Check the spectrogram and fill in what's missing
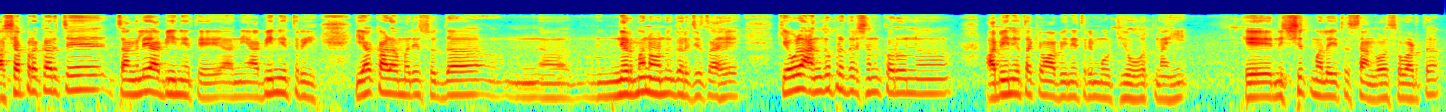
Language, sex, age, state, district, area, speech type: Marathi, male, 60+, Maharashtra, Osmanabad, rural, spontaneous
